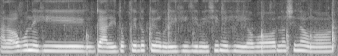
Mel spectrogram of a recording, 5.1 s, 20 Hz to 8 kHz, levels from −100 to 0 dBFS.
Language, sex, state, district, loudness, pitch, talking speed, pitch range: Chakma, female, Tripura, Dhalai, -14 LUFS, 215 Hz, 165 wpm, 205-225 Hz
